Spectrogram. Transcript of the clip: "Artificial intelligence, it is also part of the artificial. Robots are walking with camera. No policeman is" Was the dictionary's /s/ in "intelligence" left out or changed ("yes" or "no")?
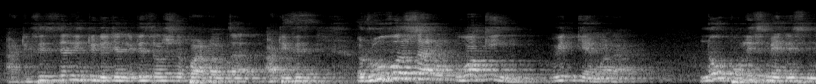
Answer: yes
